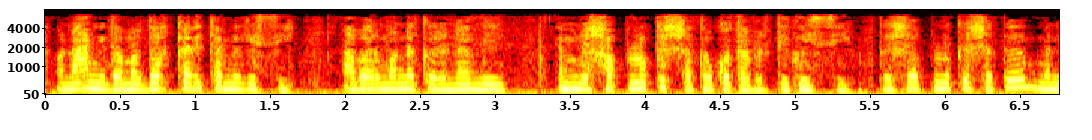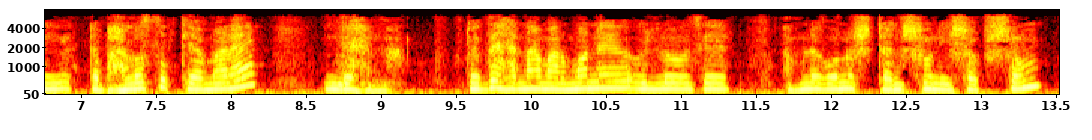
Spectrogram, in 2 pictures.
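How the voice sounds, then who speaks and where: A woman's voice: mid-range voice, steady tone, normal speed, a little hiss or hum. A woman with a rural Bangladeshi dialect telling her life story in a plaintive, colloquial way. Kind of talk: emotional personal storytelling. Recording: dull lo-fi radio audio.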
